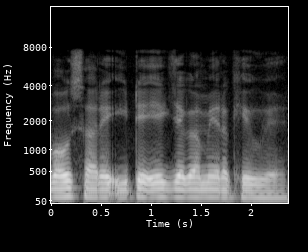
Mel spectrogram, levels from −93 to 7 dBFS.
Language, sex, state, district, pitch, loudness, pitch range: Hindi, male, Jharkhand, Ranchi, 100 Hz, -15 LUFS, 95-105 Hz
